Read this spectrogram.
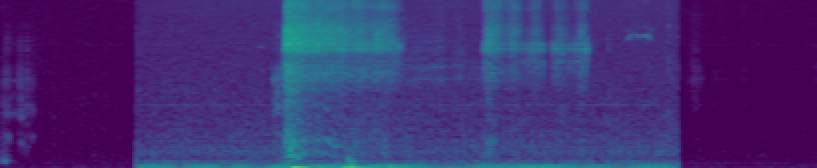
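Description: A man groans loudly in dismay close by.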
